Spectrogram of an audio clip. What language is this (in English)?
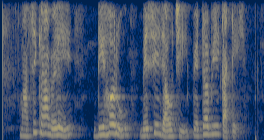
Odia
